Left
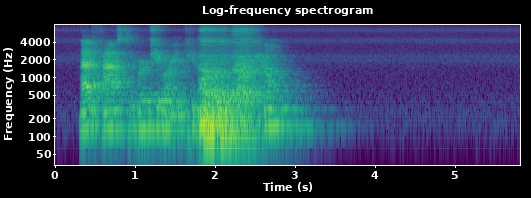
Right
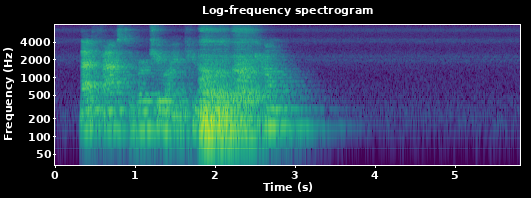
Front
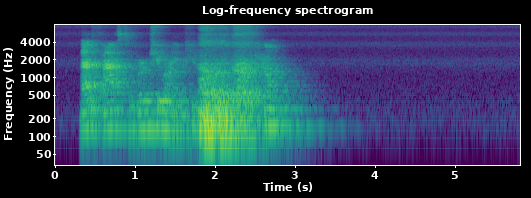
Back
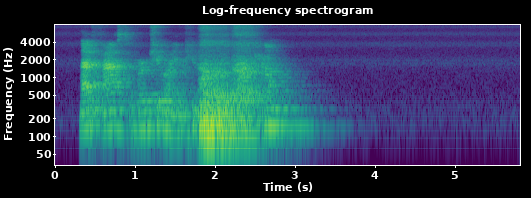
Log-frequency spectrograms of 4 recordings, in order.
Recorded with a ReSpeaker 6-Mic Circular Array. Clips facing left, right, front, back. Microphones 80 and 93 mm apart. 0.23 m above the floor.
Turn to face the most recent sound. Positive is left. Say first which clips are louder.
# even, front 1 dB
turn(degrees=20)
